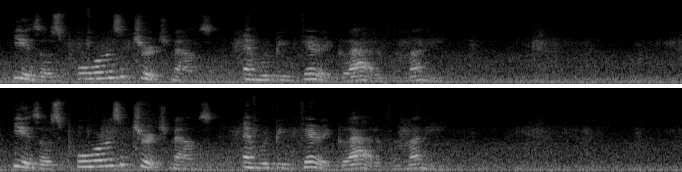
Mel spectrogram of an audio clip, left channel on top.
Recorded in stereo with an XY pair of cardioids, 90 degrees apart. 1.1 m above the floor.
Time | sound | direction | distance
0.1 | a woman speaking | 50° right | 1.2 m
